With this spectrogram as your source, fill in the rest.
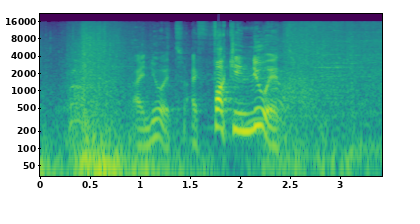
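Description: A young man speaks with animation into a microphone, close by.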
